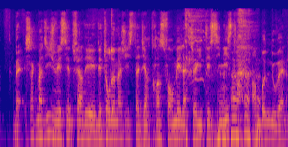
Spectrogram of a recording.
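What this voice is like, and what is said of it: Southern French accent. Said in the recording (French): “avec mon accent du Sud”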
